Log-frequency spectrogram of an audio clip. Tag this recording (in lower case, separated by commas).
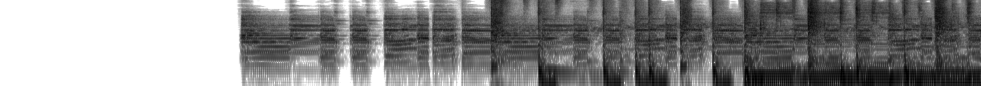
music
